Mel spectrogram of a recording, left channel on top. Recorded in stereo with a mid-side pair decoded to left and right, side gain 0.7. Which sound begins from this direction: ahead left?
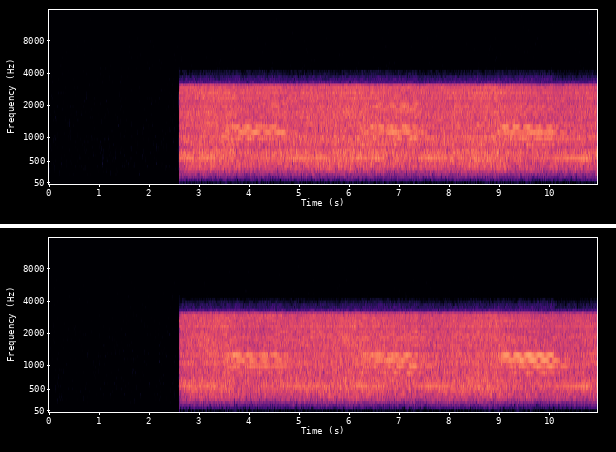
A buzzer, at 2.6 s.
